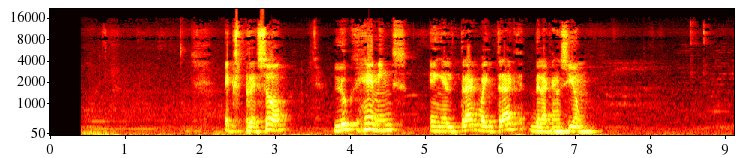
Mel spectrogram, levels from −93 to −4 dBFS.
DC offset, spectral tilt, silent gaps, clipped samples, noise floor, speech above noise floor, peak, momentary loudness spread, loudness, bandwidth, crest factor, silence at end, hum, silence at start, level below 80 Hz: under 0.1%; -3.5 dB/octave; none; under 0.1%; -47 dBFS; 34 dB; 0 dBFS; 23 LU; -13 LUFS; 16.5 kHz; 16 dB; 1.75 s; none; 0.45 s; -42 dBFS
